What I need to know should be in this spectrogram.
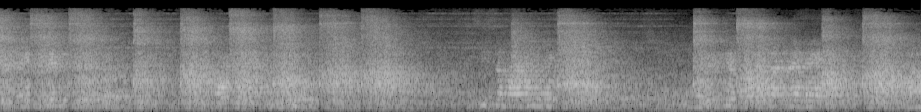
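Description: A man chants rhythmically into a microphone, heard through a loudspeaker.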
